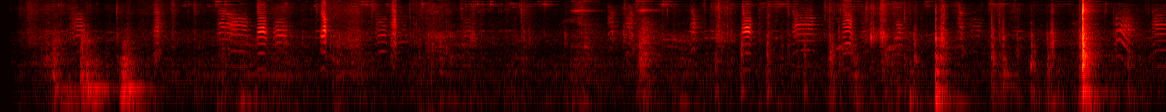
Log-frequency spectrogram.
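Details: A newly paired couple of zebra finches give short nasal, toy-trumpet beeps in scattered bursts, with some sharper clicks and a low rumble early on.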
